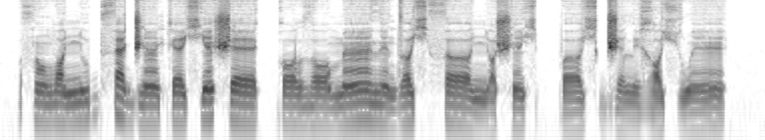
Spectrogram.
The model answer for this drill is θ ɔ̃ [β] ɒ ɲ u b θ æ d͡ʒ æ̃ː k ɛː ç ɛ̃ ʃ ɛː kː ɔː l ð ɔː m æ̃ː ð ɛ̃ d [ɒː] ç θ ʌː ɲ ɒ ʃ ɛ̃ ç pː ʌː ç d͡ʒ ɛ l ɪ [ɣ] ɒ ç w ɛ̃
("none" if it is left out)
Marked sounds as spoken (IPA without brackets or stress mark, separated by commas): β, ʌː, ɣ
